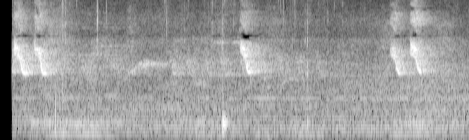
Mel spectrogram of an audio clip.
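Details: A superb lyrebird in a backyard garden, about eight feet away, gives three bursts of paired, bright, slurred chirps, each pair sharp and high, spaced about two seconds apart over a quiet background.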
